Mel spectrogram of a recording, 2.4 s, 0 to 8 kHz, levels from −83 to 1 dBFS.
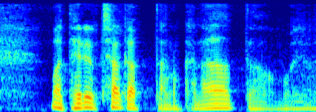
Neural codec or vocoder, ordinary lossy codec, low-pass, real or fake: codec, 16 kHz, 1.1 kbps, Voila-Tokenizer; MP3, 64 kbps; 7.2 kHz; fake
